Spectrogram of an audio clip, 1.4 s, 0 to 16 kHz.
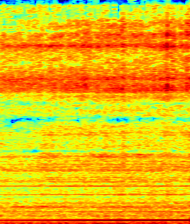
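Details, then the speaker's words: Weber Genesis II GS4 gas grill propane regulator humming steadily with vibration, with erratic burner flame and two burners not lighting, sign of a failing regulator diaphragm. "hear that humming? Now that's not always bad. Hear that? It's got quite a bit of vibration. They'll do that, but if they do it with an erratic flame, chances are it's the regulator."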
